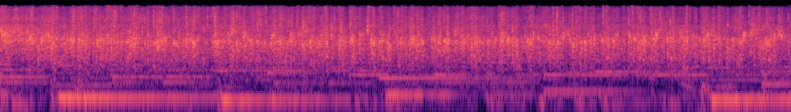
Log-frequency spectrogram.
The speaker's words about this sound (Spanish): A ver, un aplauso por la guitarra.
